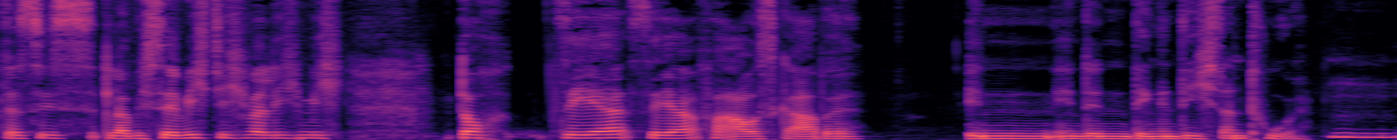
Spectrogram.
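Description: This woman's voice sits very deep and low, and she talks at a fairly slow pace. Long pauses come often, and the recording is very clean with a silent background. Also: ordinary pitch variation. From Switzerland, Italian-speaking Graubünden. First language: Italian (speaking German). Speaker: stage and film actress. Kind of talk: radio interview.

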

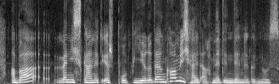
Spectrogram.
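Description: A woman speaks with a normal speaking voice. Her pace is moderate and her intonation lively. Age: 60s. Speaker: retiree interviewee, former secretary. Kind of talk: interview, personal story.

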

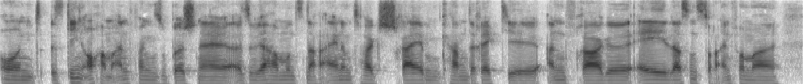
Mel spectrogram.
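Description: This man has an unremarkable speaking voice, set at a fairly low pitch and delivered at a moderate pace. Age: 20s. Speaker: listener sending a voice message. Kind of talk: recorded voice message telling a personal story.

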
